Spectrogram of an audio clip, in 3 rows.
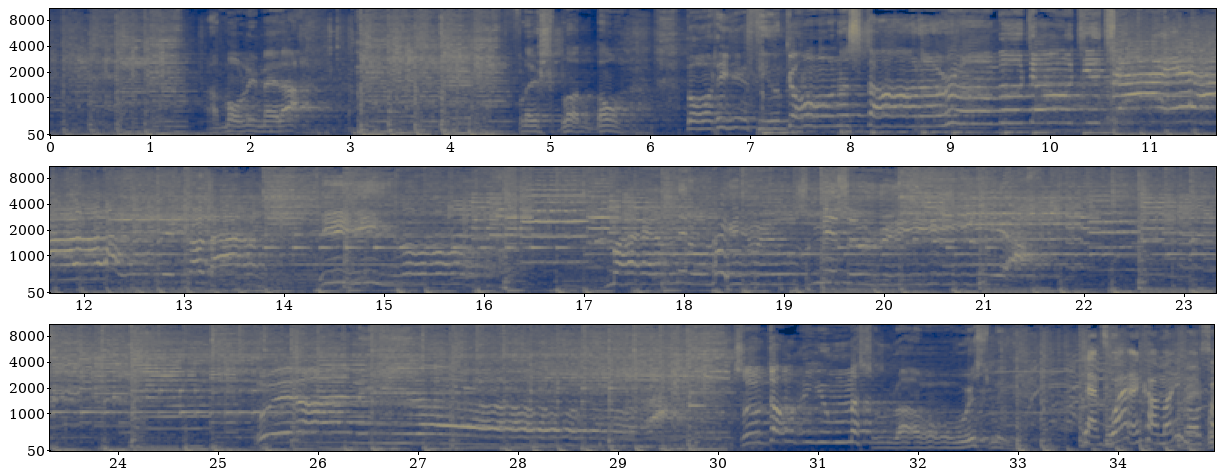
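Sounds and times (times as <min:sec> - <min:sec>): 
loud driving rock and roll song with heavy bass, drums and guitars: 0:00.0 - 0:34.9
gritty male voice belting and shouting: 0:01.4 - 0:02.9, 0:04.6 - 0:16.4, 0:17.0 - 0:22.0, 0:25.2 - 0:33.2
speech: 0:01.6 - 0:02.8, 0:04.7 - 0:09.4, 0:33.7 - 0:34.9.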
